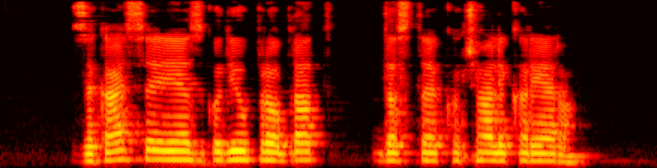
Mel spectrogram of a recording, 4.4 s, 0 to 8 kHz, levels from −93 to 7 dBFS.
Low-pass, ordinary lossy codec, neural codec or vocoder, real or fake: none; none; none; real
